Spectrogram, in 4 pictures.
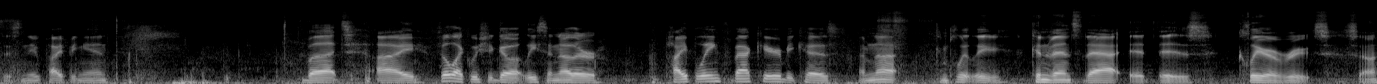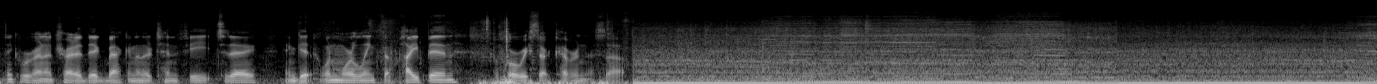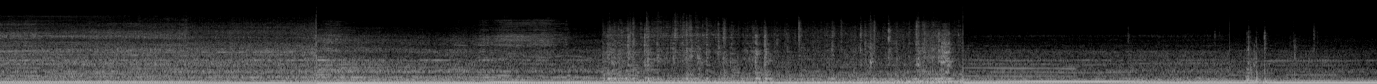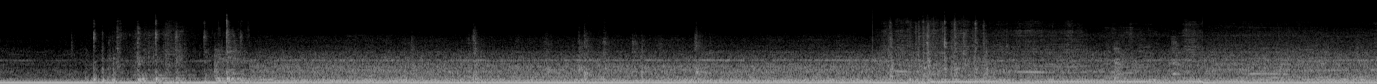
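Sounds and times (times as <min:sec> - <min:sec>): loader engine running: 0:19.8 - 0:55.0.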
